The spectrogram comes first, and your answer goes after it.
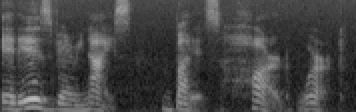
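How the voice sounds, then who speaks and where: A woman's put-on character voice at medium pitch and a very slow pace, over light background noise. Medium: read story. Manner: calm, gentle.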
